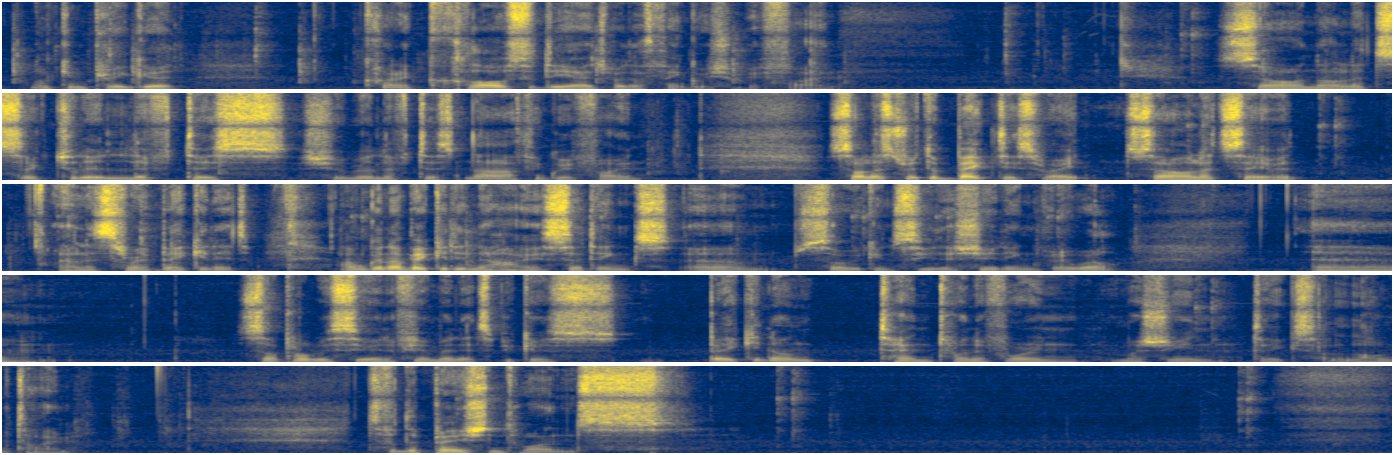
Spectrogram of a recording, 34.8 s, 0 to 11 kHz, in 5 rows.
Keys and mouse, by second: 0.3 shift+middle click, 0.8 middle drag, 1.2 shift+middle drag, 2.7 middle click, 3.4 shift+middle drag, 3.8 middle click, 6.1-6.4 middle drag, 7.0 KP_5, 7.8-9.9 middle drag, 11.0 shift+middle click, 12.6-13.4 drag, 14.5 shift+click, 14.7 KP_5, 15.9 shift+click, 17.9 click, 21.8 click, 29.8 click, 30.4 click.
